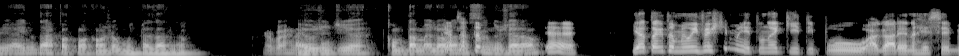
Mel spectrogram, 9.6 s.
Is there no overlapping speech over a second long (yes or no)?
yes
